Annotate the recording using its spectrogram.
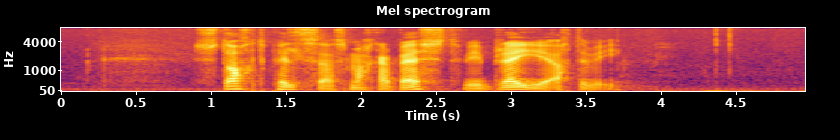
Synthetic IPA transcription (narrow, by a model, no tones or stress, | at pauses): st̪ɔhkt̪pʰɪlsasmahkaɾbɛst̪vibɾejɪʔa̰ht̪ɪvḭ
